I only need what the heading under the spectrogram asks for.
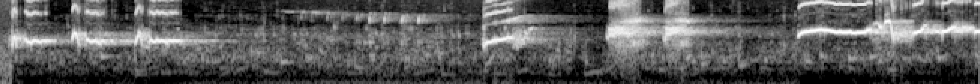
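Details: Orange-headed thrush singing to prompt caged birds: clear whistled notes repeated quickly, then louder bursts of clicking warbles and a long rich whistled phrase at the end.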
